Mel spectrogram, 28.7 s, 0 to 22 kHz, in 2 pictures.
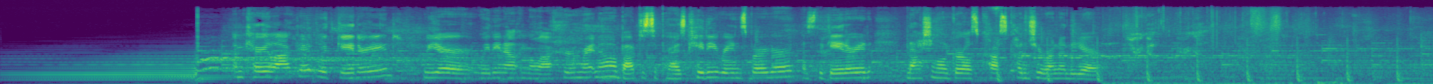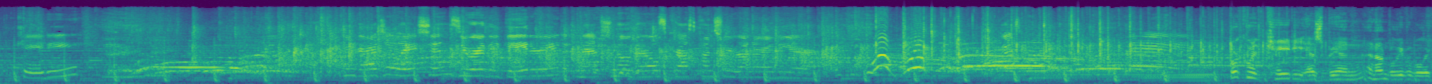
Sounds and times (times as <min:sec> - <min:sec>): Music: 0:00.0 - 0:28.6
Inside, large room or hall: 0:02.0 - 0:28.6.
